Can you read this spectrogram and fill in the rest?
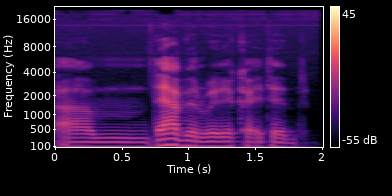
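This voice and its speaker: A man's voice: low voice, fairly even intonation, a little slow, smooth. A man in his twenties from Jordan, telling his story in an earnest, reflective way with many restarts. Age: 20s. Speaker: interview guest. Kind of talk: casual conversational interview. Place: Australia.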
